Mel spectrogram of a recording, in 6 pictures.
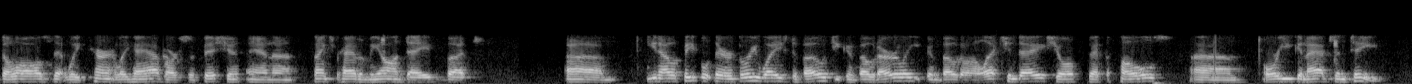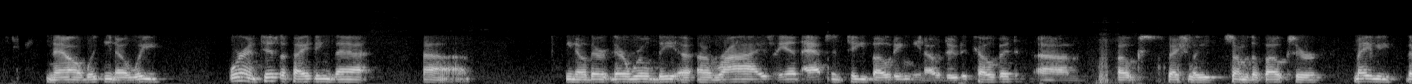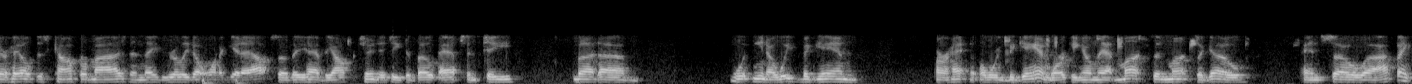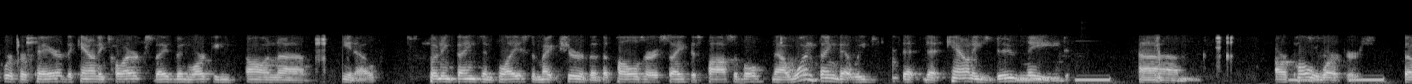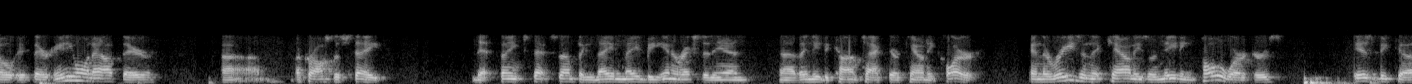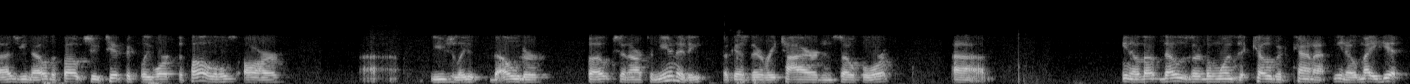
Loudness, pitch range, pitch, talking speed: -19 LUFS, 110-130 Hz, 120 Hz, 175 wpm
